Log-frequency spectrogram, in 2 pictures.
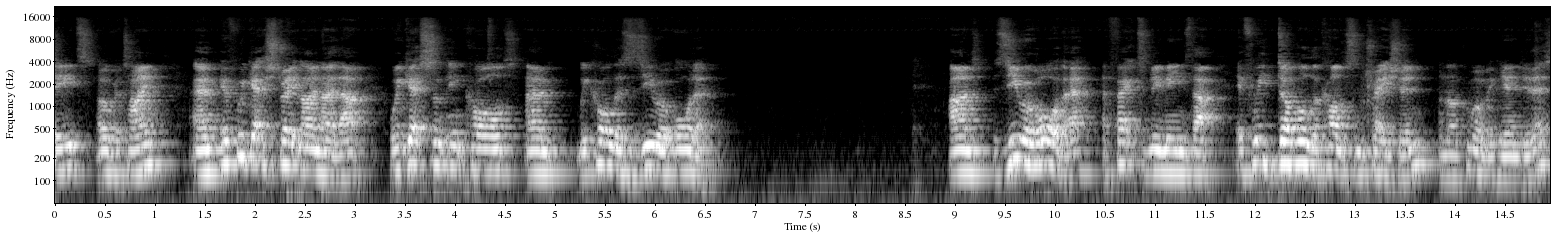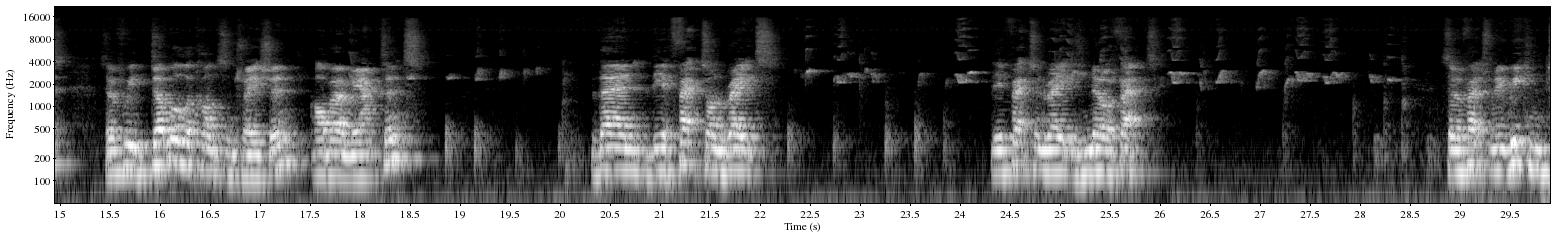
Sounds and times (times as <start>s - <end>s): Speech: 0.0s - 6.6s, 9.0s - 18.7s, 20.3s - 22.2s, 24.3s - 26.0s, 28.8s - 29.9s
Inside, small room: 0.0s - 29.9s.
